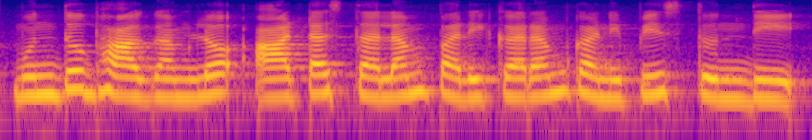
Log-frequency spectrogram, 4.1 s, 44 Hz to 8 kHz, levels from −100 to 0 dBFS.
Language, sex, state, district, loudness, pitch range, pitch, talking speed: Telugu, female, Telangana, Hyderabad, -16 LUFS, 215-250 Hz, 230 Hz, 90 wpm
